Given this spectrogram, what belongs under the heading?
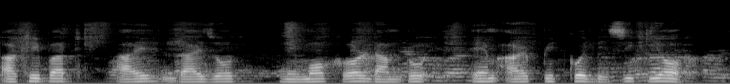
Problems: background sounds at intervals, background conversations at intervals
